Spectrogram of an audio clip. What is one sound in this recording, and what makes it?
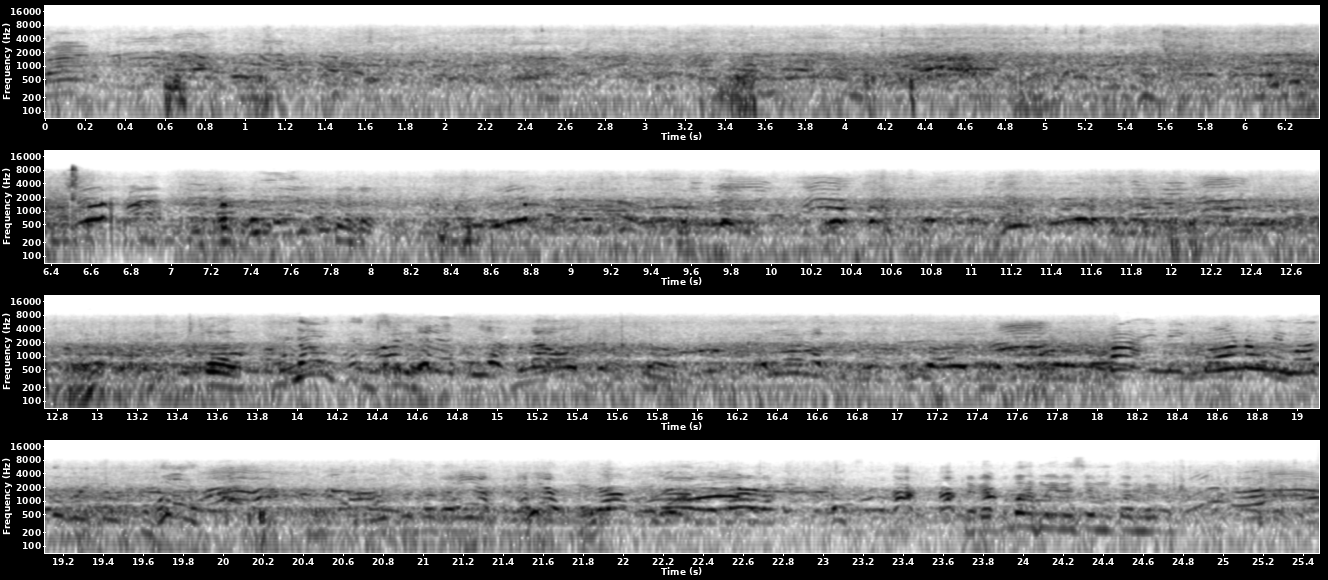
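Waves splash and churn loudly.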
